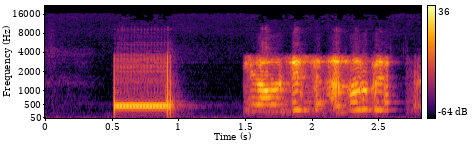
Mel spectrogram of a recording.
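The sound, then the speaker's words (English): A single steady telephone keypad tone sounds as a call is dialed into a radio show, a clear beep of about half a second, followed after a pause by someone speaking. “Hold on. We're dialing in.”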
